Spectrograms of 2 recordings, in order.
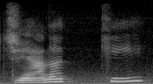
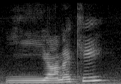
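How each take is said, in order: First: The name begins with a J sound. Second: The name begins with a Y sound. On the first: "Do I say it with a J?" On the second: "Is it a Y sound?"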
